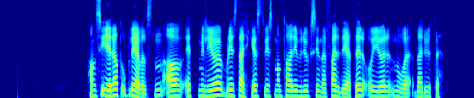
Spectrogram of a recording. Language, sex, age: Norwegian, male, 35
